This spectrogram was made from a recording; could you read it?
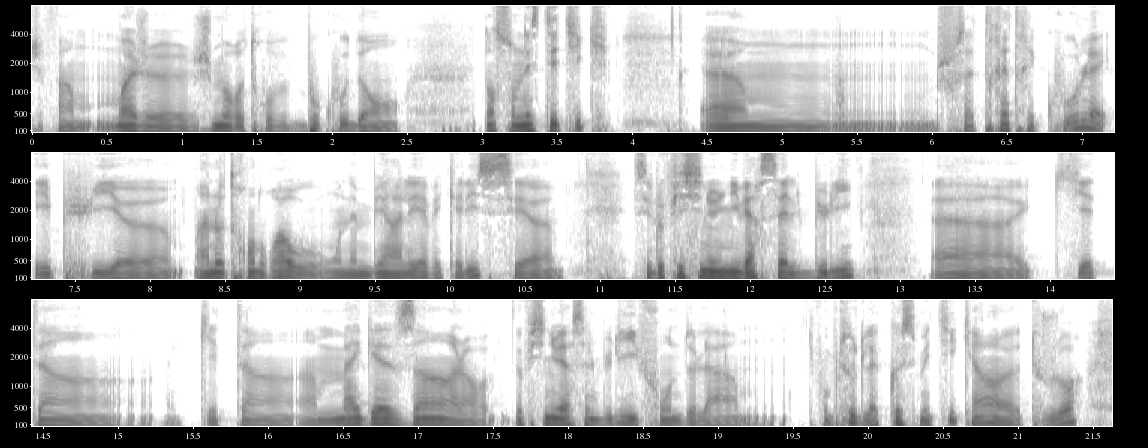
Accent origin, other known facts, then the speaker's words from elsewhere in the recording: Craponne, Auvergne-Rhône-Alpes, France; also born or lived in Tassin-la-Demi-Lune / Brittany / Oyonnax / Nantua; J'ai grandi dans plusieurs villes. Euh, je suis né à Lyon, enfin à Tassin-la-Demi-Lune exactement. Euh, j'ai grandi un petit peu à Craponne à l'époque. ensuite, on est parti en Bretagne. ensuite, on a vécu à Oyonnax, Nantua, enfin Nantua et puis Oyonnax.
